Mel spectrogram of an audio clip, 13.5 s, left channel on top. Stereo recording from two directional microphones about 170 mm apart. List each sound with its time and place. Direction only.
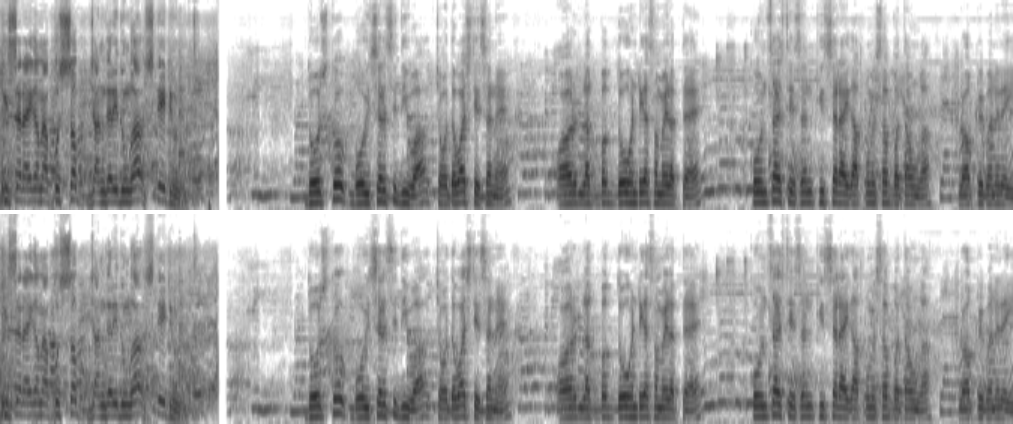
0.1 s a man's voice: centre (ahead or behind)
4.1 s speech: 30° left (ahead or behind)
